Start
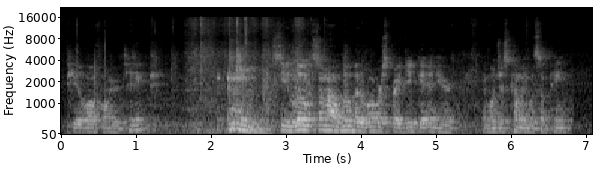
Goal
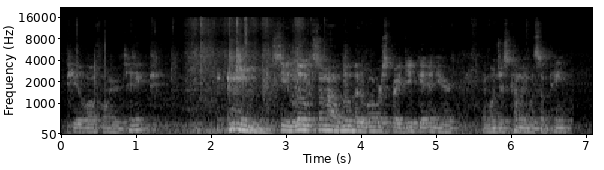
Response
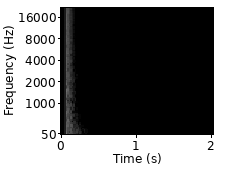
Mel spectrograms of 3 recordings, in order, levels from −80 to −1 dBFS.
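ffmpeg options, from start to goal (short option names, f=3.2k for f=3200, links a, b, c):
-filter_complex "[0:a]equalizer=f=680:t=o:w=2.6:g=-10,acrossover=split=530|1300[a][b][c];[b]acompressor=threshold=-59dB:ratio=6[d];[a][d][c]amix=inputs=3:normalize=0"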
